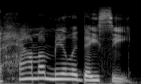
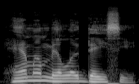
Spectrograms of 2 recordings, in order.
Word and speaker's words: Hamamelidaceae: Okay, so the botanical family, that fothergilla and witch hazel, which is known botanically as Hamamelis, is the Hamamelidaceae. Hamamelidaceae.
